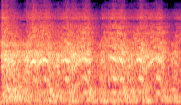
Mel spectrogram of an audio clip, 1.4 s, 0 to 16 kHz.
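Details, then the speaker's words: Motorcycle fitted with a new motor in its existing high-torque starter housing, after solenoid and cable refits during a voltage-drop hunt: a brief harsh gritty grind as the starter engages, then it spins more freely; a clear improvement, battery starting to go down. "Well, that's 100% improvement. A little bit of a grind to begin with. So that is an improvement."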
